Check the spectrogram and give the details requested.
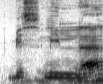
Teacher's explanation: Ya, hanya huruf-huruf hidung yang boleh masuk ke hidung. Bismillah lewat jauf, rongga mulut.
